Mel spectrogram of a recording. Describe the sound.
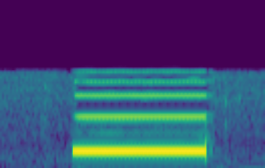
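A telephone call tone sounds once while a call is being placed: a single steady, pitched beep lasting about a second, alone against silence.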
